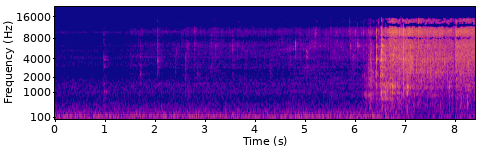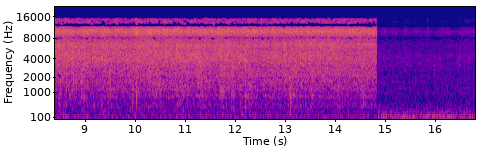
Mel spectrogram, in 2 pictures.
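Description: Mussels sizzling in hot olive oil in an aluminium pan. A quiet low hum with faint ticks gives way about six seconds in to a sudden loud sizzle, which cuts off abruptly about two seconds before the end, leaving a quieter hiss.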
